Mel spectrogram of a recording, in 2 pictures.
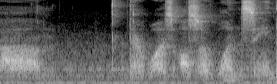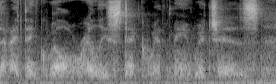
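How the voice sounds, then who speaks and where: Whispering against noticeable background noise. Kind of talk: ASMR movie review. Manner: whispered.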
